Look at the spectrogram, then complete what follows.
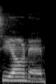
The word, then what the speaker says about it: Sione: Sione, it's Sione, by the way. I just found the pronunciation guide.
